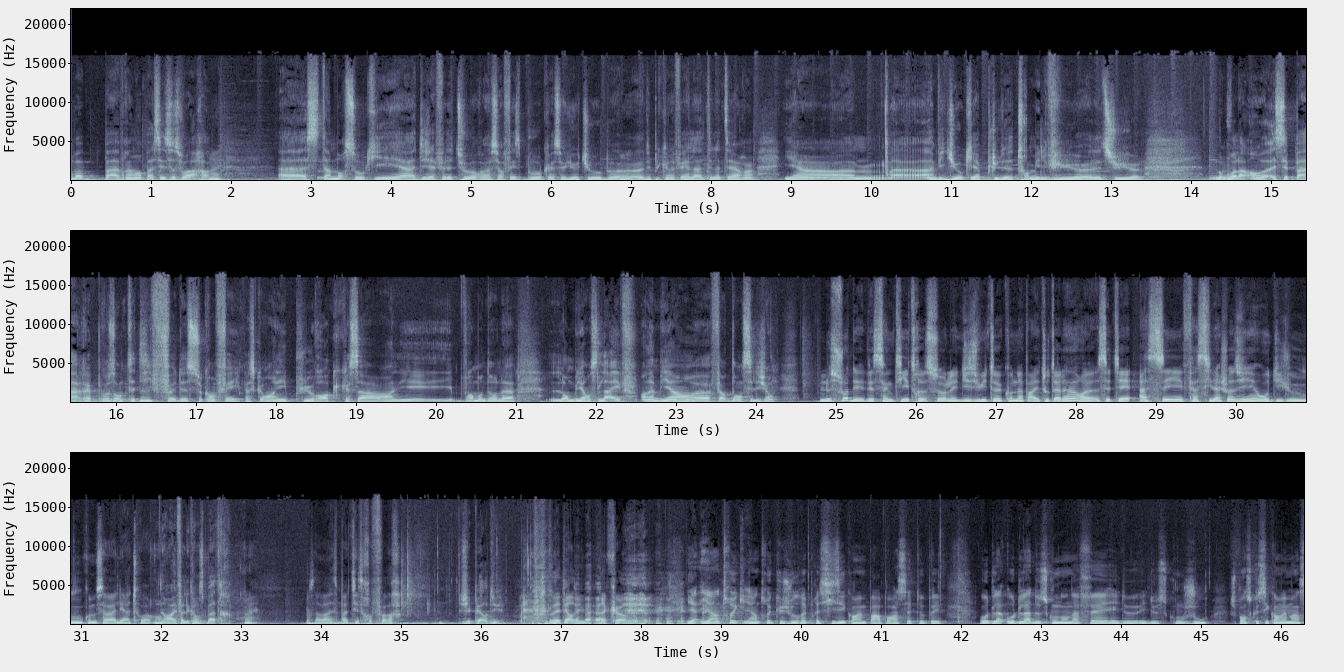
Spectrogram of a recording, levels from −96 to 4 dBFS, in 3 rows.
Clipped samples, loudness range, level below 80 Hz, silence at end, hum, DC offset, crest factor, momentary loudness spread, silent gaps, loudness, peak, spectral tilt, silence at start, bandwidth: under 0.1%; 4 LU; -36 dBFS; 0 s; none; under 0.1%; 16 dB; 7 LU; none; -19 LUFS; -2 dBFS; -5 dB/octave; 0 s; 17 kHz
